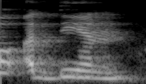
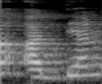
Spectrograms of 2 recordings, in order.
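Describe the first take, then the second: First: "अध्ययन" shortened to "अद्यन"; slurred, syllable dropped. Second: Said in the usual way. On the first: Shown as a demonstration. Teacher demonstrates slurring, "अध्ययन" with a syllable lost. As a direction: swallow the middle syllable of "अध्ययन". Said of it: "किसी एक अक्षर को उच्चारित नहीं करता है". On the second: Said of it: "किसी एक अक्षर को उच्चारित नहीं करता".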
